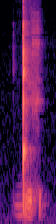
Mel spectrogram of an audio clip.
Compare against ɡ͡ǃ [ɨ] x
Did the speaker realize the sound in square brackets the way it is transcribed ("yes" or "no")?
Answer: no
